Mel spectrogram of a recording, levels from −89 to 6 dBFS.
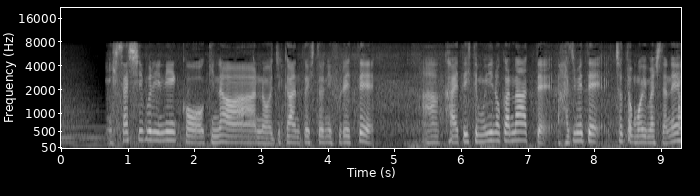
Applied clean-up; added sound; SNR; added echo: none; none; none; none.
